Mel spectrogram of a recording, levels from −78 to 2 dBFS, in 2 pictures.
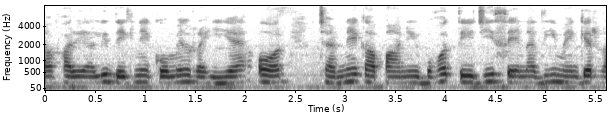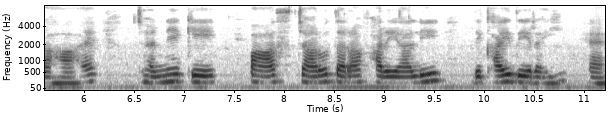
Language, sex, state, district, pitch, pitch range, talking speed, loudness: Hindi, female, Uttarakhand, Uttarkashi, 185 Hz, 180-195 Hz, 150 wpm, -18 LUFS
